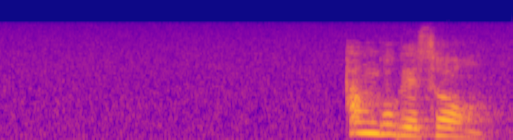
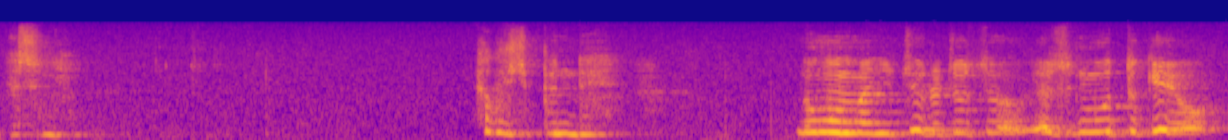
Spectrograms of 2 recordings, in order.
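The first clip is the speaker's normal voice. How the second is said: tearful prayer; 4 semitones higher than usual. Retold or imitated. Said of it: "간절히 울면서 기도하니까".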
